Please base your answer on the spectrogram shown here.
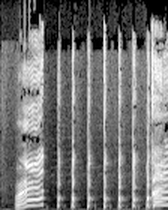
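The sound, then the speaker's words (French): A human voice imitating a hen: a drawn-out rising squawk, then a rapid, rhythmic series of short, clipped clucks, ending in another loud, stretched squawk. “je sais très bien faire des animaux, sinon. Ah, vas-y alors. La poule, ok.”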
